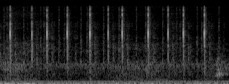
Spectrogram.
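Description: Typewriter keystroke sound effect: a quick, even run of about a dozen sharp clicks, roughly six a second, one per letter of on-screen text being typed out.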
